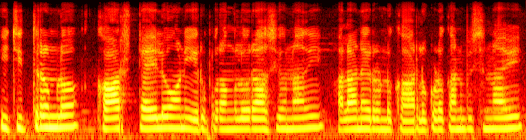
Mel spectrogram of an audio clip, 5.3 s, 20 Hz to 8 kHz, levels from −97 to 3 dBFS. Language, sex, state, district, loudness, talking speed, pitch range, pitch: Telugu, male, Telangana, Mahabubabad, -16 LUFS, 160 wpm, 175-195 Hz, 185 Hz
